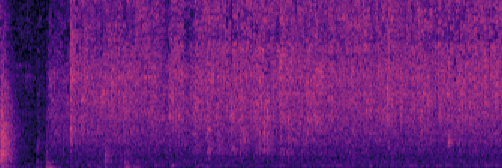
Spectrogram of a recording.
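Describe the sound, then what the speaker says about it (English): Hands being washed under a running kitchen tap while preparing a Thanksgiving meal: a brief clatter, then a steady, close rush of water splashing into the sink that continues throughout. "I'm gonna wash my hands."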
